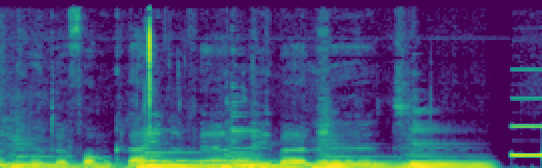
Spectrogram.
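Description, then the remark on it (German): A steady electronic answering machine beep sounds clearly at the very end, following a few seconds of a warbling, voice-like recorded greeting. “Okay, dann lass direkt einen Anruf Anrufbeantworter ja. machen.”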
